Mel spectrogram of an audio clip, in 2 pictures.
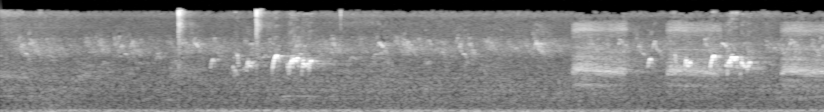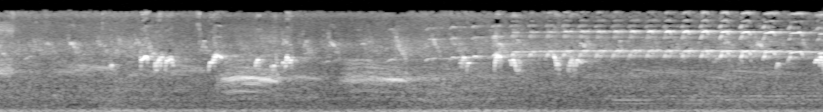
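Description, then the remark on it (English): A dawn chorus of many birds singing and chirping outdoors on Crocodile Island on the River Nile in Egypt, with repeated crow-like caws and bright overlapping calls over a steady low background hum. “we can hear the sound of the birds singing just as they are singing here in the early”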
